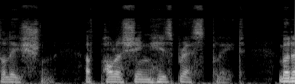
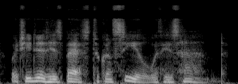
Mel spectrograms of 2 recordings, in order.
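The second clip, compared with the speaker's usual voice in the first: usual speaking voice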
